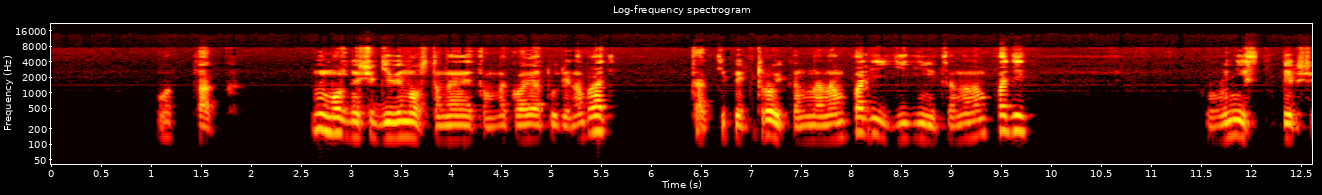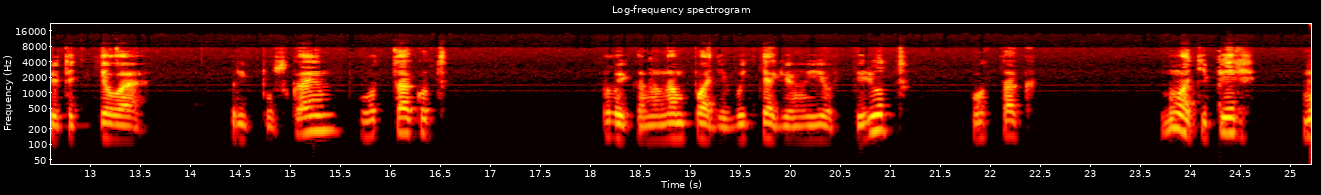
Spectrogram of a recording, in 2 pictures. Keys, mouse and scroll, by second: 7.0 KP_3, 8.2 KP_1, 9.5-11.0 scroll down 3, 12.9 click, 13.2 click, 16.4 middle click, 18.0 KP_3, 19.6 click.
